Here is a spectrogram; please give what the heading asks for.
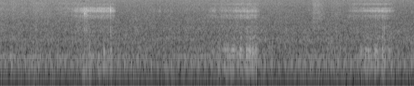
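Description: An English Bulldog puppy snores in rough, rasping breaths, with a soft whistle on some breaths.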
